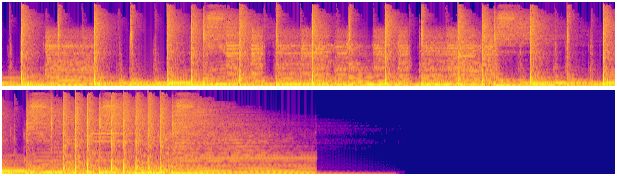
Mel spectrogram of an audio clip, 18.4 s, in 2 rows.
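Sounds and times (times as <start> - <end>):
musical riff track: 0.4 - 13.9.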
